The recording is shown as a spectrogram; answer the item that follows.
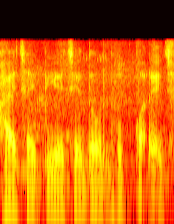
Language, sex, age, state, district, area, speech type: Maithili, female, 60+, Bihar, Madhepura, urban, spontaneous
